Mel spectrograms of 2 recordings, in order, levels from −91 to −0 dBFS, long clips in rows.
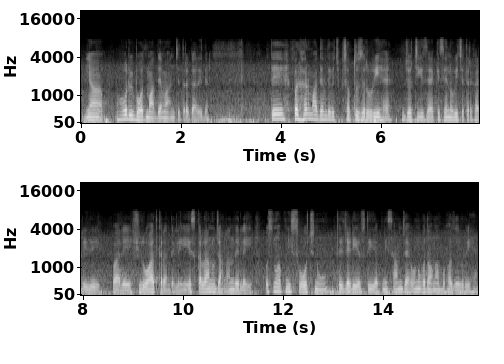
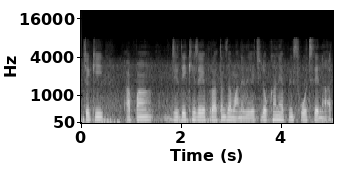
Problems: constant background noise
